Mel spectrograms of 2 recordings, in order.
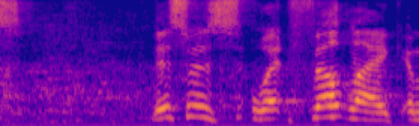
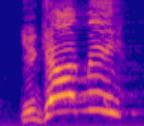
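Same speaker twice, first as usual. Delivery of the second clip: hammed-up terrified, much higher and louder; mock panicked squeak; 8 dB louder than usual. Climber frozen on the ice begging Kevin, mock panic. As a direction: squeal it like a scared kid clinging on. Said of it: "And I was like".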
